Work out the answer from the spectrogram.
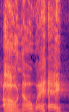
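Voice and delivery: high, excited "Oh, no way"; starstruck friend. Retold or imitated. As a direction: gush like meeting a celebrity. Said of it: "your friend looks over and goes".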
